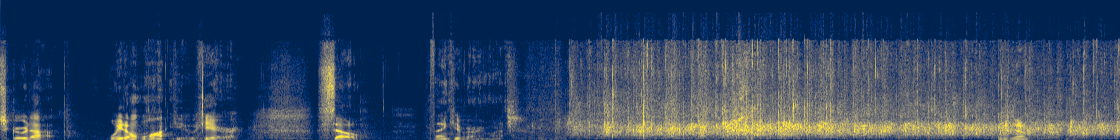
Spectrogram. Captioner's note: applause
